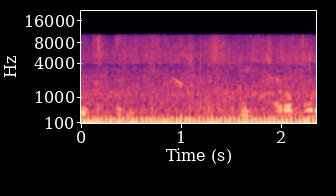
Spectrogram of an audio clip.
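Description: Indistinct, distant voices of several people talking over a steady low rumble.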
